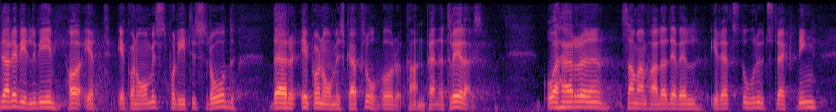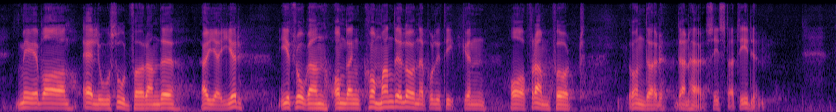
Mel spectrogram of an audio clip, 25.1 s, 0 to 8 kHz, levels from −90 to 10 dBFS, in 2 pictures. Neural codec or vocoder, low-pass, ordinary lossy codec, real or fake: codec, 16 kHz, 2 kbps, X-Codec, HuBERT features, trained on LibriSpeech; 7.2 kHz; none; fake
